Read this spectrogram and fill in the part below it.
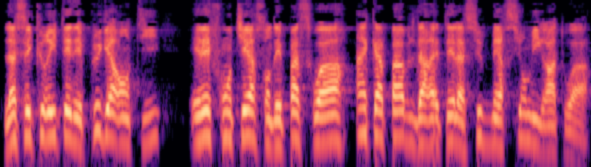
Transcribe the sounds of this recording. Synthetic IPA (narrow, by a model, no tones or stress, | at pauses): lasekʲyʁit̪enɛplyɡaʁɑ̃t̪i | elefχɔ̃t̪jɛʁsɔ̃d̪epaswaʁɛ̃kapabləd̪aʁet̪elasybmɛʁsjɔ̃miɡʁat̪wa̰ːʁ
